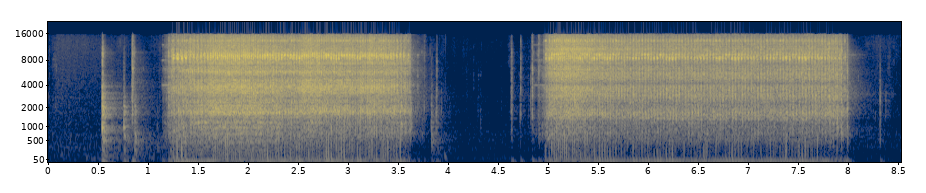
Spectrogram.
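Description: Cordless power tool running in two long bursts of about two and a half and three seconds each, driving the crankshaft position sensor mounting bolts on a 2010-2013 Ford Transit Connect, with short clicks before each run and no talk.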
